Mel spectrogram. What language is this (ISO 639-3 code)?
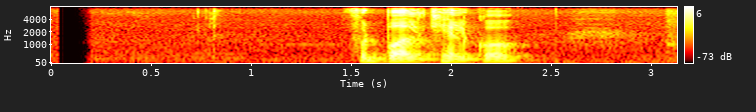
nep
